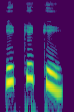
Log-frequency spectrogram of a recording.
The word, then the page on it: ಏಕೈಕ: ēkaika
